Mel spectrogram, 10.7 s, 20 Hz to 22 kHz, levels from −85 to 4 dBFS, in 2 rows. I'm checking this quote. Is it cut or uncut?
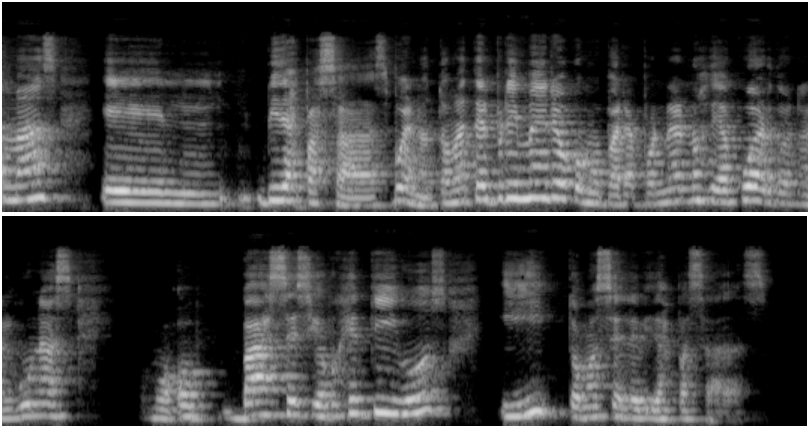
uncut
